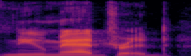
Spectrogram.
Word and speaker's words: New Madrid: Uh if the New Madrid fault went off again, by the way, we've now apparently officially decided that's pronounced New Madrid.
